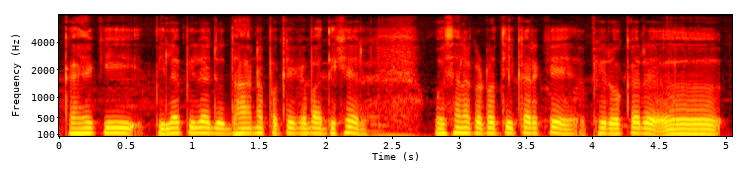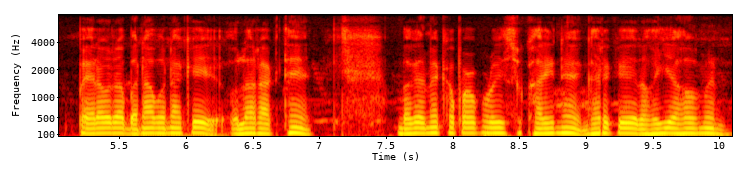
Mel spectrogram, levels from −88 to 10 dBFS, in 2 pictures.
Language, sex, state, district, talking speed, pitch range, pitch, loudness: Chhattisgarhi, male, Chhattisgarh, Sarguja, 220 wpm, 120-130 Hz, 125 Hz, -18 LUFS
